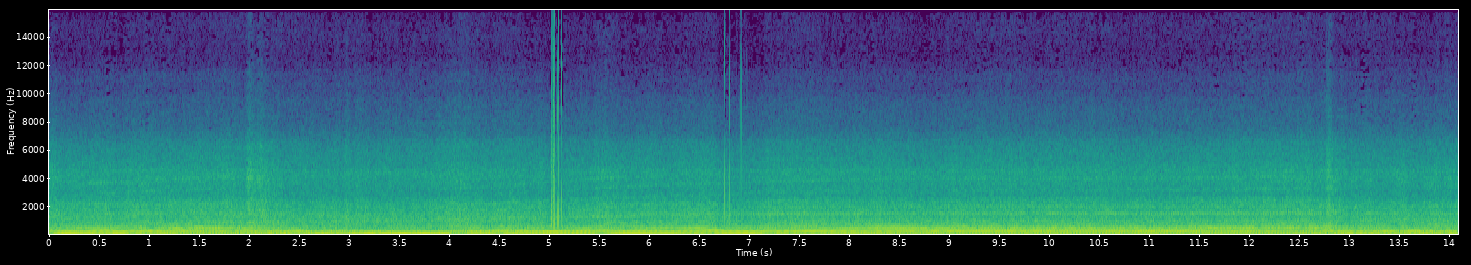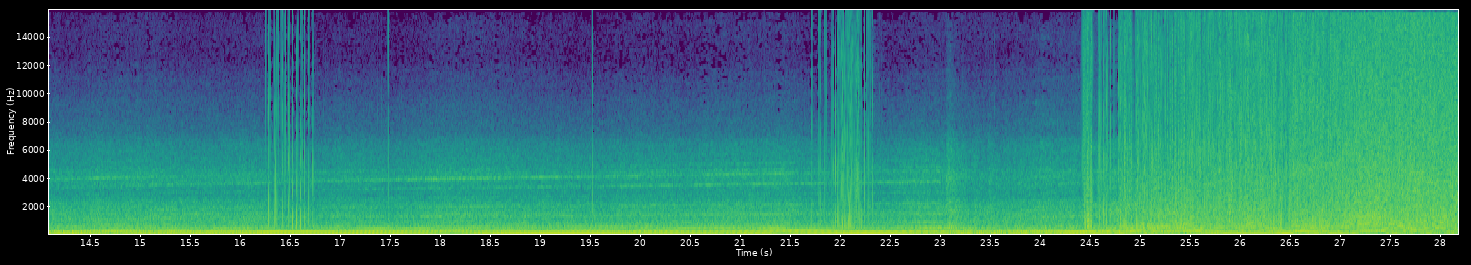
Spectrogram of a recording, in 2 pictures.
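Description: Turbocharged drift car engine running under load on a chassis dynamometer during a tuning run, its revs rising and falling several times. Two short sharp bursts cut in around the middle. Near the end a loud rushing noise joins in as the revs climb.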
